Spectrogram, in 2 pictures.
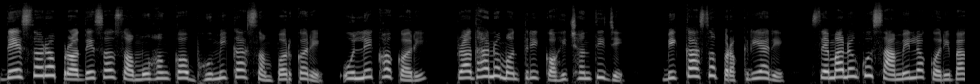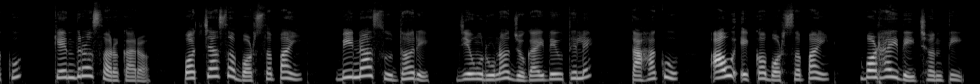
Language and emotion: Odia, neutral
